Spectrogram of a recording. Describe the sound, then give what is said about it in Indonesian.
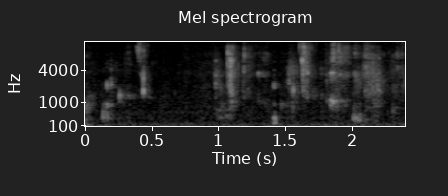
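Crisp bites and crunchy chewing of a potato snack, several quick crackly bursts in an uneven rhythm, fairly quiet with no talking. “Yang ayam udah nyoba, yang kentang.”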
